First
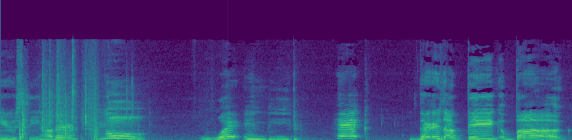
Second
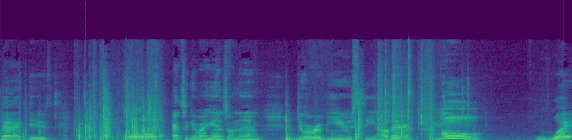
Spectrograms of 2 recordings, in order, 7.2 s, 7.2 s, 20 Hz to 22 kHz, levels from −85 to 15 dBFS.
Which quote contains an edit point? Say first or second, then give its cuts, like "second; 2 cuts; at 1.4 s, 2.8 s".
second; 1 cut; at 2.1 s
